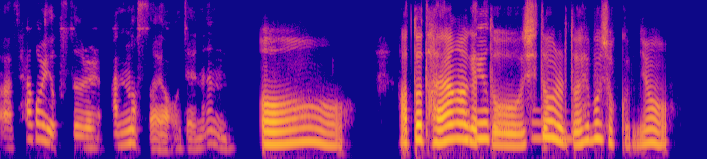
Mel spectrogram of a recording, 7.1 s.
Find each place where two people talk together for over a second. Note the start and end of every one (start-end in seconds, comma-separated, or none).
none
